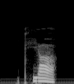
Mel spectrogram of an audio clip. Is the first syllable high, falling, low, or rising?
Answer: falling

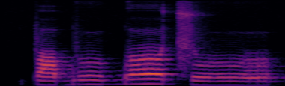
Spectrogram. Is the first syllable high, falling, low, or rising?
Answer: low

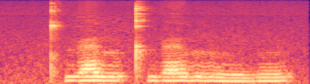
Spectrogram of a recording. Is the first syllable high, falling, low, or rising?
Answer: high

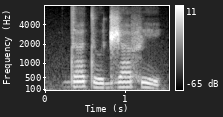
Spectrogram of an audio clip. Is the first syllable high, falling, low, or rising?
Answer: high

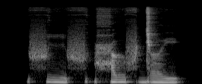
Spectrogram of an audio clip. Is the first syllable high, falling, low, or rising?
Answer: low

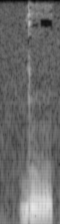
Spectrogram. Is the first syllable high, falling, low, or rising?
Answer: low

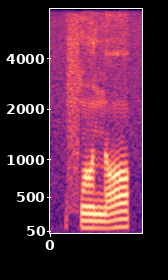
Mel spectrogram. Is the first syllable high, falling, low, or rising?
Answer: low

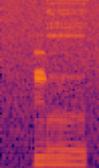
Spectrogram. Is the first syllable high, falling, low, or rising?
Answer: falling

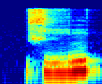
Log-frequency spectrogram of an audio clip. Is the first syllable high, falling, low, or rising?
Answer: rising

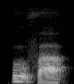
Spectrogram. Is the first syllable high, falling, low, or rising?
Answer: falling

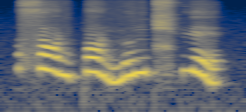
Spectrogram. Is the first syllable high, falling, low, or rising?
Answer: falling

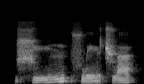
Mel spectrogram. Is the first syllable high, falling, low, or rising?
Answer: rising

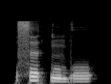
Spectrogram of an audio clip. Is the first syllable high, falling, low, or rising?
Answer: high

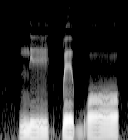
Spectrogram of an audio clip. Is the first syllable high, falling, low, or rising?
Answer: low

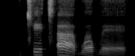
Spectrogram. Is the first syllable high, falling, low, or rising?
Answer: high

